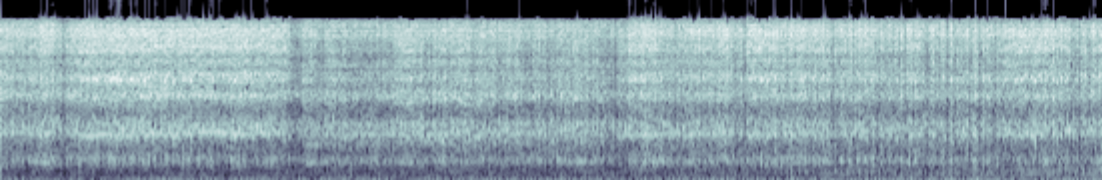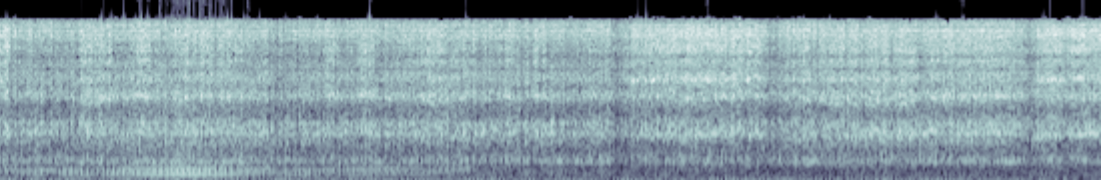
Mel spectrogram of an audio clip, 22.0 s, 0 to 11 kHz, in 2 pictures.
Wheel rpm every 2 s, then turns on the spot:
220, 220, 230, 230, 230, 230, 230, 230, 230, 210, 220.
none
